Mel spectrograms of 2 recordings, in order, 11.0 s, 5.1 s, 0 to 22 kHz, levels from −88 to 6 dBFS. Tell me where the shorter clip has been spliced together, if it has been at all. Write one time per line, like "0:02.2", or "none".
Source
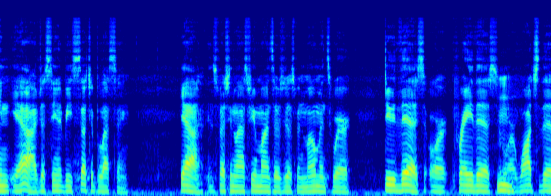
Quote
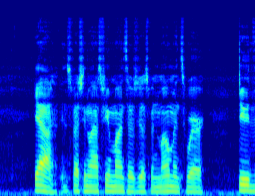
none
